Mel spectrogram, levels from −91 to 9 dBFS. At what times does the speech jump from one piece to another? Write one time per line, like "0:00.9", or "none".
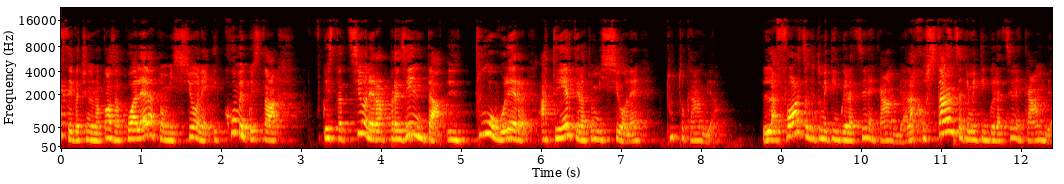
0:08.7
